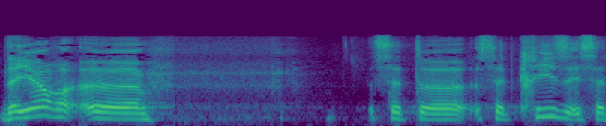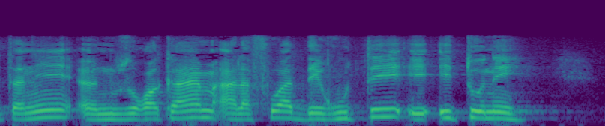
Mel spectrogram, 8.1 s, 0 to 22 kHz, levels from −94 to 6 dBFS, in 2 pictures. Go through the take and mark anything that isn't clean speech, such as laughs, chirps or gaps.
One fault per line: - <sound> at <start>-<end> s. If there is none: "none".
none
